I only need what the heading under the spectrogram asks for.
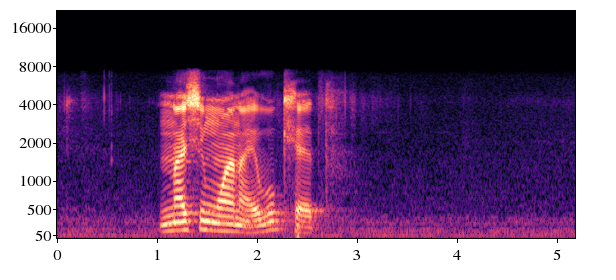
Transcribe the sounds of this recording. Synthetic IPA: naʃiŋwanaɦiβukʰɛːtʰḁ

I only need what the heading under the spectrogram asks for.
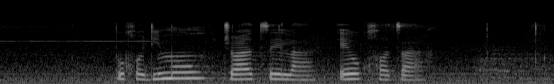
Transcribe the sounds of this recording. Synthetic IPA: b̥ʊχʰodimoŋ̩d͡ʒwat͡sʼɪla | ɪʊq͡χʰɔːt͡sa

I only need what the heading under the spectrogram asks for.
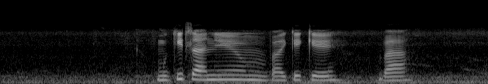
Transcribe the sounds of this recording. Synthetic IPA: mʊkʼit͡ɬʼanɪm̩bakʼɪkʼɪ | ba

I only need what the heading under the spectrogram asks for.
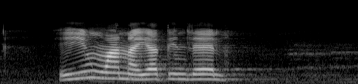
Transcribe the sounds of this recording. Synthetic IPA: ɦijiŋwanajatind͡ɮɛːla

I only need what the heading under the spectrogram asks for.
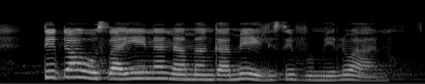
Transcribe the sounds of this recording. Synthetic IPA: tʼitʼawusajinanamaŋɡʱamelisivumɛlwaːnɔ

